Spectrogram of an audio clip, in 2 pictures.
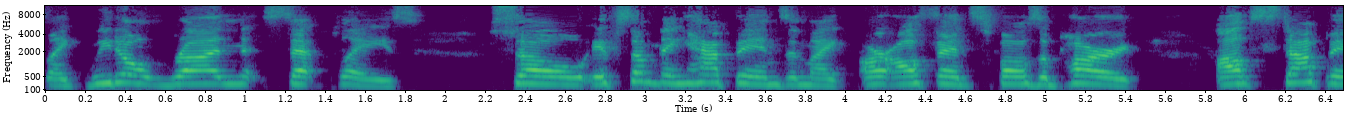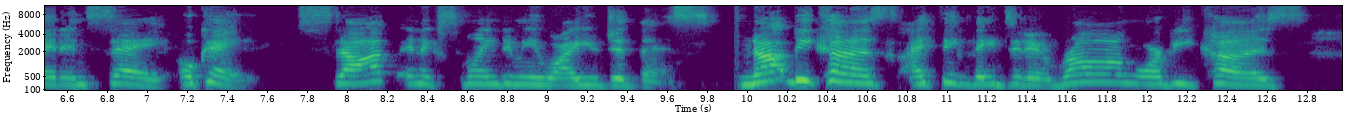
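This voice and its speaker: A loud woman's voice, high-pitched, bright and sharp in tone, with ordinary pitch variation at a moderate pace, dry and close with no echo. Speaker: college basketball head coach. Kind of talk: Q&A on video call. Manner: animated.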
